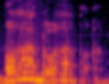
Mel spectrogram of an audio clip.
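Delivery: high, loud mocking blah. Mocking the guy who won't stop talking, high and loud. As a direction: parrot the chatter with scorn.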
